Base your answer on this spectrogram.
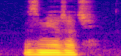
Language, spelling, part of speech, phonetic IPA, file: Polish, zmierzać, verb, [ˈzmʲjɛʒat͡ɕ], LL-Q809 (pol)-zmierzać.wav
